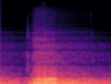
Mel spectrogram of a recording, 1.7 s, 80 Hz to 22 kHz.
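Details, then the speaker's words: Crashed salvage Audi R8 V8 just started: quick heavy blip swelling and fading over a deep, loud rumble, louder than stock; owner unsure whether the exhaust is damaged, and smoke then appears from underneath. "This thing sounds absolutely crazy. I I don't I don't know if the exhaust is damaged or is that how they actually sound because as far as I know the the exhaust is stuck, but listen to this."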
